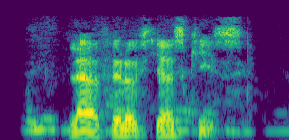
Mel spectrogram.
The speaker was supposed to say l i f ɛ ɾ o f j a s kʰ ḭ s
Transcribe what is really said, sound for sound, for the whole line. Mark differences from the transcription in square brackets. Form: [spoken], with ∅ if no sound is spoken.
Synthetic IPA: l [a] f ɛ [l] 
